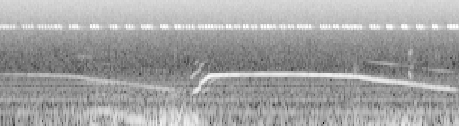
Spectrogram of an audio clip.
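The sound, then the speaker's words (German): Wolves, three of them, give a long, high, wavering howl that sinks, breaks briefly, then rises and slowly tapers off, while crickets keep up a steady pulsing chirp throughout. “Plötzlich sieht er sich drei Wölfen gegenüber, die er nicht ernst nimmt, natürlich.”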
